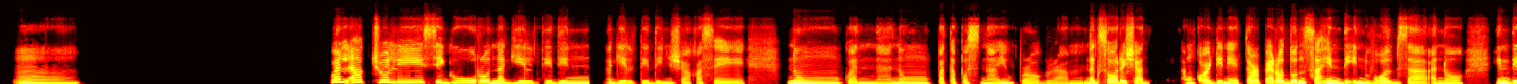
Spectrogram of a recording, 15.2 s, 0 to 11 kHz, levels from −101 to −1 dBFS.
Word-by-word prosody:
Mm. 220 Hz, -2 st, -2 dB, 2.5 s
Well, 345 Hz, 0 st, +5 dB
actually, 295 Hz, -2 st, +1 dB
siguro 265 Hz, 0 st, 0 dB
na-guilty 235 Hz, -2 st, -2 dB
din 215 Hz, -1 st, 0 dB, 0.2 s
na-guilty 215 Hz, -1 st, -3 dB
din 200 Hz, -1 st, -4 dB
siya 190 Hz, -2 st, -3 dB
kasi 195 Hz, -3 st, -4 dB, 0.5 s
no'ng 225 Hz, -2 st, +3 dB
kuwan 205 Hz, -3 st, -2 dB, 0.2 s
na 170 Hz, -, -6 dB
no'ng 210 Hz, 0 st, -1 dB
patapos 215 Hz, -1 st, -3 dB
na 185 Hz, 0 st, -3 dB
yung 225 Hz, +2 st, -1 dB
program, 170 Hz, -2 st, -8 dB
nag-sorry 245 Hz, +1 st, +3 dB
siya 210 Hz, -4 st, +4 dB
isang 220 Hz, +3 st, -8 dB
coordinator. 215 Hz, 0 st, +3 dB
Pero 245 Hz, +1 st, +6 dB
doon 260 Hz, +1 st, +5 dB
sa 260 Hz, -1 st, +3 dB
hindi 235 Hz, -2 st, +4 dB
involved 195 Hz, 0 st, +2 dB
sa 190 Hz, -2 st, -2 dB
ano, 180 Hz, +1 st, -2 dB, 0.3 s
hindi 225 Hz, 0 st, +5 dB
220 Hz, 120 wpm, -23 LUFS, 200-240 Hz, 2.5 s, Pero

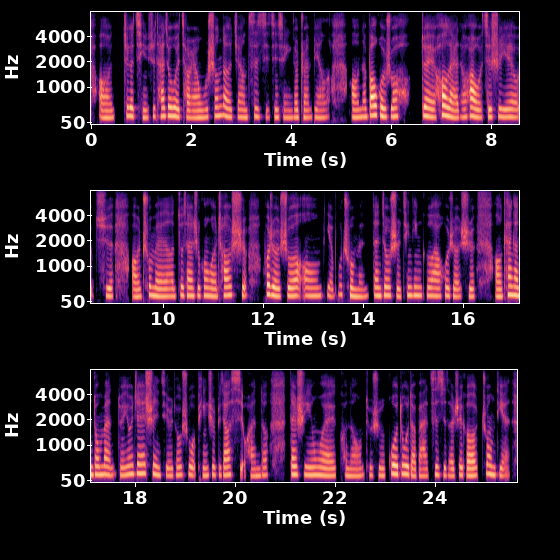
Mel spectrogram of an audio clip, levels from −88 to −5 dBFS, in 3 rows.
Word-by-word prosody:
呃， 185 Hz, 0 st, -1 dB, 0.2 s
这 230 Hz, -, 0 dB
个 225 Hz, -1 st, +5 dB
情 195 Hz, -3 st, -3 dB
绪 210 Hz, +4 st, -7 dB
它 225 Hz, +1 st, 0 dB
就 235 Hz, 0 st, +4 dB
会 220 Hz, -2 st, +5 dB
悄 195 Hz, -2 st, -3 dB
然 185 Hz, 0 st, -1 dB
无 195 Hz, +1 st, -2 dB
声 235 Hz, +4 st, -1 dB
地 225 Hz, -5 st, +2 dB
这 205 Hz, 0 st, -8 dB
样 195 Hz, -1 st, -1 dB
自 215 Hz, +2 st, -4 dB
己 205 Hz, -2 st, -9 dB
进 200 Hz, 0 st, -4 dB
行 195 Hz, -2 st, -6 dB
一 -, -, -6 dB
个 195 Hz, -, -1 dB
转 195 Hz, 0 st, -5 dB
变 200 Hz, -2 st, -5 dB
了。 195 Hz, +2 st, -8 dB, 0.4 s
呃， 195 Hz, -1 st, +1 dB
那 210 Hz, +1 st, 0 dB
包 245 Hz, +4 st, +8 dB
括 235 Hz, -3 st, +5 dB
说 220 Hz, 0 st, 0 dB, 0.4 s
对， 225 Hz, -5 st, +4 dB
后 250 Hz, +4 st, +6 dB
来 195 Hz, -4 st, +3 dB
的 200 Hz, +2 st, -5 dB
话 225 Hz, 0 st, +6 dB
我 195 Hz, -1 st, +1 dB
其 205 Hz, 0 st, 0 dB
实 215 Hz, +1 st, -2 dB
也 205 Hz, 0 st, +1 dB
有 200 Hz, -1 st, -2 dB
去， 205 Hz, -2 st, -1 dB, 0.3 s
呃， 190 Hz, 0 st, 0 dB
出 230 Hz, +3 st, -2 dB
门 195 Hz, -2 st, +2 dB
啊， 195 Hz, -, -1 dB
做 225 Hz, 0 st, -1 dB
菜 210 Hz, -1 st, +2 dB
时 210 Hz, 0 st, -2 dB
逛 215 Hz, +1 st, 0 dB
逛 195 Hz, -1 st, +1 dB
超 220 Hz, +2 st, +2 dB
市， 220 Hz, -2 st, -1 dB, 0.3 s
或 255 Hz, -, +4 dB
者 215 Hz, -4 st, +5 dB
说， 210 Hz, +1 st, +2 dB
嗯， 210 Hz, 0 st, -1 dB
也 210 Hz, -4 st, -5 dB
不 240 Hz, +5 st, -10 dB
出 210 Hz, -3 st, -1 dB
门， 190 Hz, +1 st, -2 dB
但 215 Hz, -2 st, +2 dB
就 220 Hz, 0 st, +2 dB
是 200 Hz, -2 st, -1 dB
听 220 Hz, +3 st, -2 dB
听 220 Hz, 0 st, 0 dB
歌 215 Hz, -1 st, -2 dB
啊， 205 Hz, -1 st, +1 dB
或 210 Hz, 0 st, -2 dB
者 195 Hz, -2 st, -3 dB
是， 195 Hz, -1 st, -3 dB, 0.4 s
呃， 190 Hz, 0 st, +2 dB
看 235 Hz, +4 st, +2 dB
看 215 Hz, -2 st, +4 dB
动 215 Hz, -1 st, +2 dB
漫， 210 Hz, -2 st, +1 dB
对， 200 Hz, 0 st, -3 dB
因 215 Hz, -, +1 dB
为 230 Hz, -, +2 dB
这 245 Hz, +1 st, +1 dB
些 245 Hz, -, +3 dB
事 235 Hz, 0 st, -1 dB
情 205 Hz, -2 st, +1 dB
其 195 Hz, -1 st, -6 dB
实 190 Hz, -, -3 dB
就 205 Hz, +1 st, -2 dB
是 220 Hz, -, -8 dB
我 205 Hz, -2 st, +1 dB
平 195 Hz, -2 st, -4 dB
时 210 Hz, +1 st, -2 dB
比 205 Hz, 0 st, -7 dB
较 205 Hz, +1 st, +2 dB
喜 215 Hz, 0 st, -3 dB
欢 185 Hz, 0 st, -5 dB
的， 200 Hz, +2 st, -6 dB, 0.4 s
但 220 Hz, 0 st, +3 dB
是 215 Hz, -1 st, -2 dB
因 205 Hz, 0 st, +1 dB
为 190 Hz, -1 st, +1 dB
可 195 Hz, -, -8 dB
能 185 Hz, +1 st, -4 dB
就 200 Hz, -, -8 dB
是 190 Hz, -1 st, -4 dB
过 235 Hz, -2 st, +5 dB
度 225 Hz, -1 st, +3 dB
地 185 Hz, -2 st, -1 dB
把 180 Hz, 0 st, -5 dB
自 215 Hz, +3 st, -4 dB
己 205 Hz, -1 st, -4 dB
的 185 Hz, -1 st, -4 dB
这 200 Hz, +2 st, 0 dB
个 190 Hz, -1 st, +3 dB
重 225 Hz, -4 st, +1 dB
点， 195 Hz, -3 st, -6 dB
205 Hz, 260 characters per minute, -20 LUFS, 195-220 Hz, 0.4 s, 包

